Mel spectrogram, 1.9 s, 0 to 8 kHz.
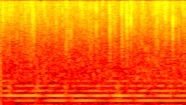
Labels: {"label": "biophony, midshipman", "recorder": "SoundTrap 500"}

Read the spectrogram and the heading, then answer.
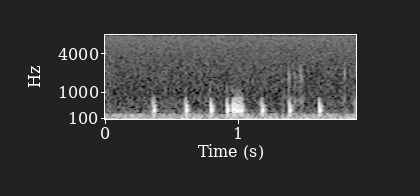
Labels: {"label": "biophony, knock croak", "recorder": "SoundTrap 300"}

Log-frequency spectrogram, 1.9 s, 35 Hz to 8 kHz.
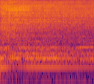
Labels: {"label": "anthrophony, boat engine", "recorder": "SoundTrap 500"}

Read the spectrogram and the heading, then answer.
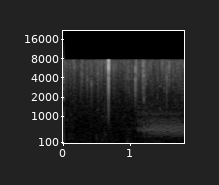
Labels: {"label": "biophony, croak", "recorder": "SoundTrap 500"}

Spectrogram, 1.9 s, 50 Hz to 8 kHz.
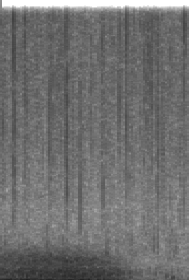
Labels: {"label": "biophony, growl", "recorder": "SoundTrap 500"}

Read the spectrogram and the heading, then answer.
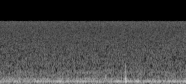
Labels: {"label": "anthrophony, boat engine", "recorder": "HydroMoth"}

